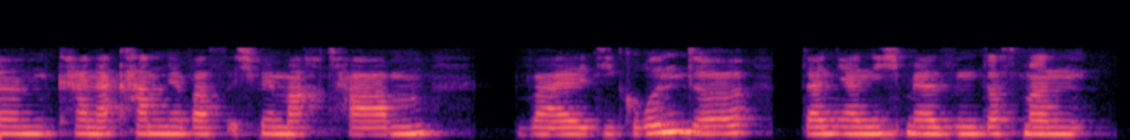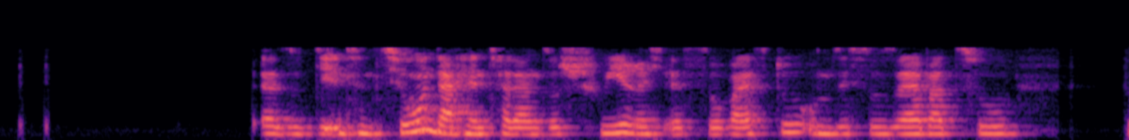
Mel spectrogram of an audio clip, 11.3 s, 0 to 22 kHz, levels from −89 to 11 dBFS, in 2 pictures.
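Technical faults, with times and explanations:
No technical faults detected.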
